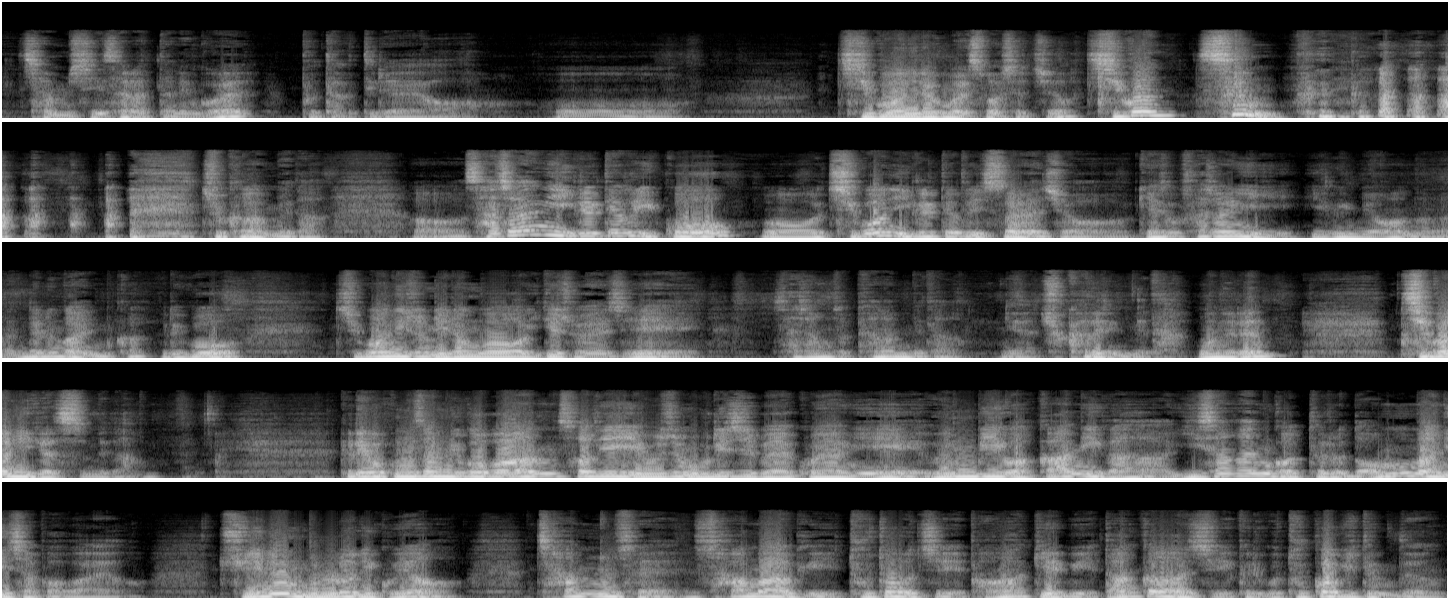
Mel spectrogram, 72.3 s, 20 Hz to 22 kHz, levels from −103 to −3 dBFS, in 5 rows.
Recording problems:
off-mic speech; far
wrong speed and pitch; too slow and too low; 0.5 times normal speed
room echo; slight; dies away in 0.3 s
distortion; slight; 4% of the sound clipped

